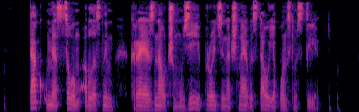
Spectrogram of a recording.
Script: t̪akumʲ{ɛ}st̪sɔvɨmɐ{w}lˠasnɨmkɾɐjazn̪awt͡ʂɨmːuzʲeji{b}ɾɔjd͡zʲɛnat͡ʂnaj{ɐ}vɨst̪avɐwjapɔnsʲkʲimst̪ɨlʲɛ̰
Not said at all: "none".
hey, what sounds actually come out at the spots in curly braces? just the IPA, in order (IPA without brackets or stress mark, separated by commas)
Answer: a, b, p, ɐ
